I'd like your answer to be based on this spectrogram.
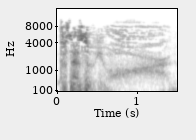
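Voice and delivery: slow, intense whisper; hushed affirmation. Real, not acted. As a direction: whisper it slowly to the congregation. Hushed follow-up to the charge.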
